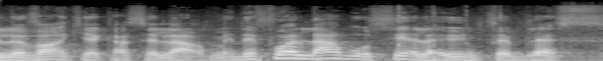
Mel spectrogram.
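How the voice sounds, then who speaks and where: At a fairly quick pace, a man uses an unremarkable speaking voice with medium pitch and lively intonation. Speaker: preacher. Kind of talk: sermon.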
